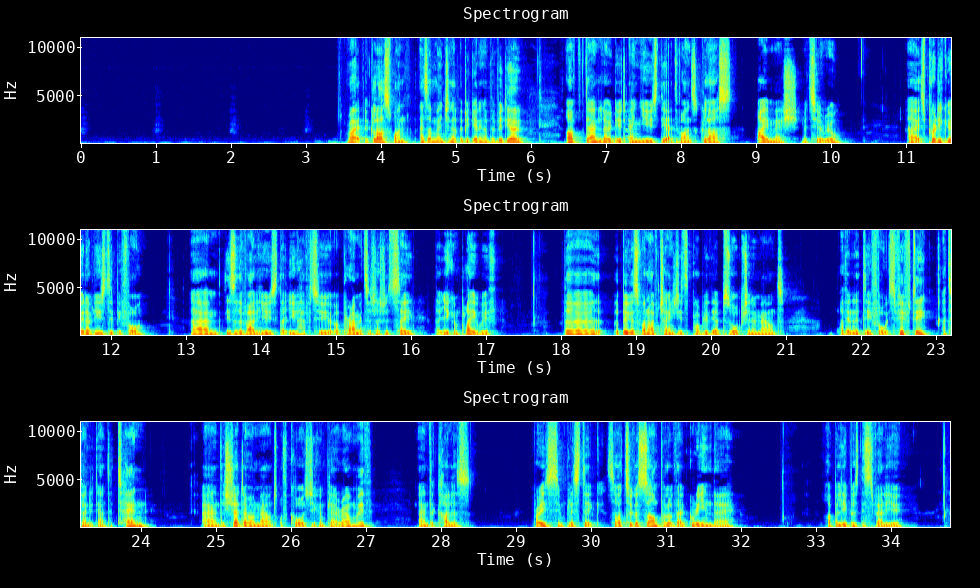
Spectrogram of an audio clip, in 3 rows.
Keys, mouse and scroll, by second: 0.0 ctrl+space, 1.0-1.7 scroll down 1, 1.0-2.9 middle drag, 2.9-4.6 drag, 26.9-28.3 middle drag, 28.3 click, 33.0 click.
